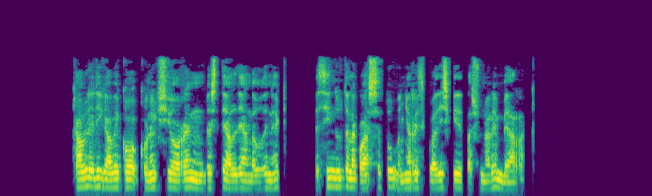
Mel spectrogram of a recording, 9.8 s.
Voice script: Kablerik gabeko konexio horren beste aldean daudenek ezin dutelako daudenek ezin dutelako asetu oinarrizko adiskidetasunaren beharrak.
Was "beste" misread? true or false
false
